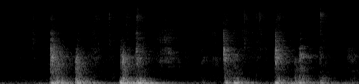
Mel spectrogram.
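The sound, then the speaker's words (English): Irregular bumps and rattling thuds against a door, about five knocks over a few seconds, muffled and fairly quiet, with no voices: a cat punching at the door from the other side. “Sorry, my cat's going ham. I hear him. It's easy punching your doors.”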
